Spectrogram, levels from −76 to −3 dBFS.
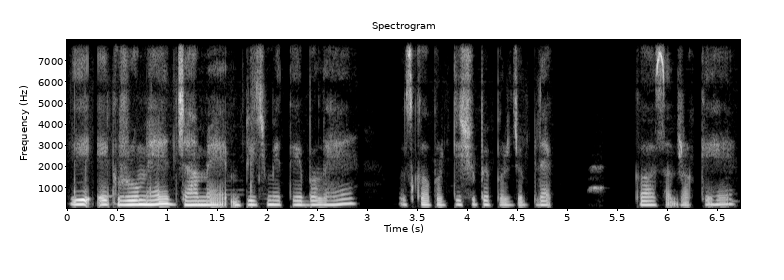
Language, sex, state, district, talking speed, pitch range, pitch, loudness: Hindi, female, Arunachal Pradesh, Papum Pare, 180 wpm, 185-210 Hz, 195 Hz, -16 LUFS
